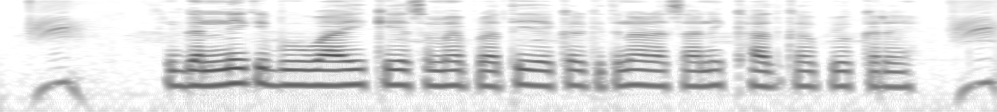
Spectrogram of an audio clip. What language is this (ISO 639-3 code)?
mag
